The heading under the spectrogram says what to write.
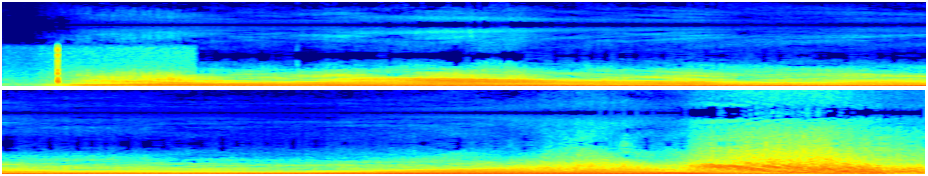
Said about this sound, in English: There's the bunker. Now to get off this chopper.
